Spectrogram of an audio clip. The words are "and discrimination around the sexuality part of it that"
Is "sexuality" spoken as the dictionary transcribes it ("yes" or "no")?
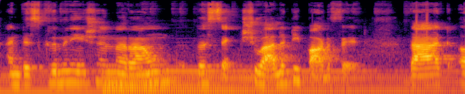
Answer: yes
